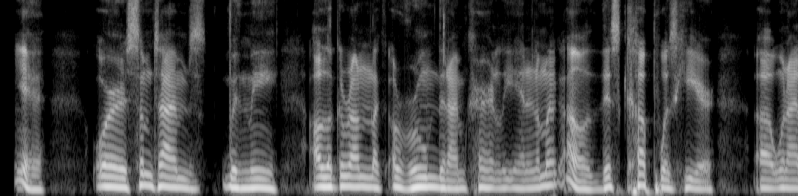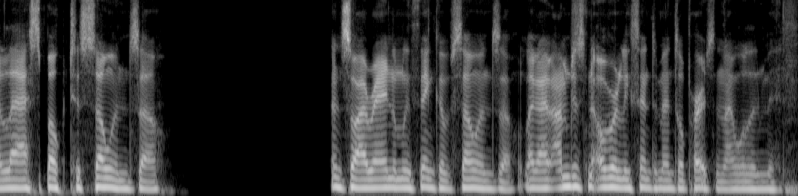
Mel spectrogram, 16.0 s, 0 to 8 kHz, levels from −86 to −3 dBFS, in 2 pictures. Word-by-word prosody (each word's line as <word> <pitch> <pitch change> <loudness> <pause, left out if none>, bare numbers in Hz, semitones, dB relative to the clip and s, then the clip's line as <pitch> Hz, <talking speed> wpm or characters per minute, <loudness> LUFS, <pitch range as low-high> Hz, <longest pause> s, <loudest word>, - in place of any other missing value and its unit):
Yeah. 110 -5 +1 0.5
Or 155 -3 +5
sometimes, 145 -6 +2 0.2
with 140 -4 +3
me, 130 -2 +3 0.3
I'll 150 +1 +4
look 150 -1 +4
around, 150 -2 +3
like, 130 -3 -1
a 150 - +3
room 145 +3 +5
that 135 -2 +3
I'm 120 0 0
currently 130 -1 -3
in, 125 0 -3
and 130 - -2
I'm 145 - 0
like, 175 +2 -1
"Oh, 115 -2 +3
this 120 +7 +1
cup 170 -2 0
was 125 -5 0
here, 120 -5 -3 0.4
uh, 130 0 -1
when 135 +1 -1
I 130 0 +1
last 130 -1 0
spoke 140 -3 -2
to 140 - -3
so-and-so" 120 -5 -1 1.7
and 145 -3 -2
so 140 +5 +6
I 130 0 +1
randomly 135 0 0
think 135 +1 -4
of 120 -4 -5
so-and-so. 120 -3 -4
Like, 130 0 -3
I 130 - 0
I'm 135 +4 -1
just 150 -4 -2
an 155 - -2
overly 140 -1 -1
sentimental 125 -2 -5
person, 115 -2 -6
I 110 - -7
will 115 0 -5
admit. 110 -2 -6
130 Hz, 180 wpm, -22 LUFS, 120-145 Hz, 1.7 s, so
